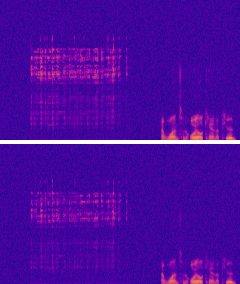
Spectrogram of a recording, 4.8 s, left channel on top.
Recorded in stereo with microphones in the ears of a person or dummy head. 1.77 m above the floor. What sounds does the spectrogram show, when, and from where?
0.6 s keys jangling: 20° left (ahead or behind); by 2.6 s 10° left (ahead or behind)
3.2 s a man speaking: 15° left (ahead or behind)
